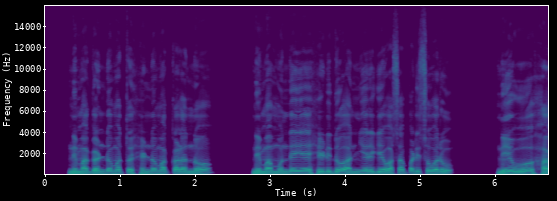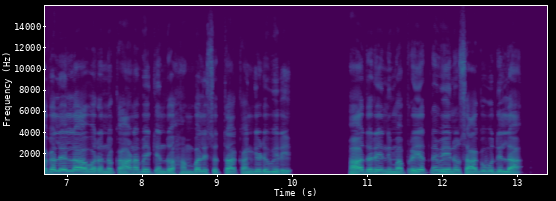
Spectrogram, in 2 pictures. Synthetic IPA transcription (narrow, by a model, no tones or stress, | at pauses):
nimːɐɡɐɳɖumɐt̪ːuhe̞ɳːumɐkːɐɭɐnːu | nimːɐmund̪ejeːɦiɽid̪uɐnjɐɾiɡe̞ʋɐsɐpɐɽisuʋɐɾu | niːʋuhɐɡɐlɛlːɐːʋɐɾɐnːukaːɳɐbeːk̬e̞nd̪uhɐmbɐlisut̪ːɐkɐŋɡiɽuʋiɾi | aːd̪ɐɾe̞nimːɐpɾɐjɐt̪nɐʋe̞ːnusaːɡuʋud̪ilːɐ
